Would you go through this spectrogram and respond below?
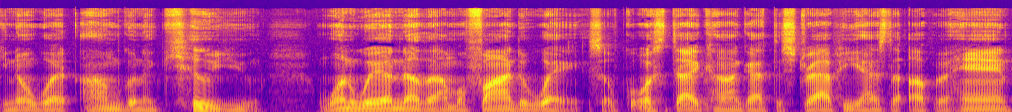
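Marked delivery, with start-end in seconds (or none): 0.0-4.3 put-on furious, raging, enraged delivery. Retelling a show scene where one character threatens another: imitating an enraged threat. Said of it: "Brian is enraged at this point".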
